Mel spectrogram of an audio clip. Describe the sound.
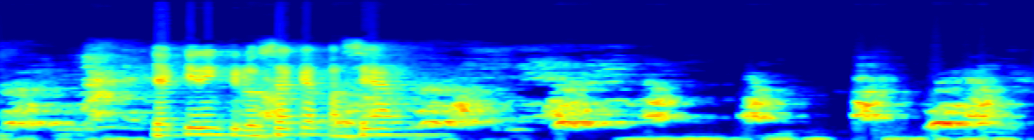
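Several of the speaker's dogs bark and yip in a quick, excited burst, then a person keeps talking over quieter bits of background noise.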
